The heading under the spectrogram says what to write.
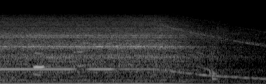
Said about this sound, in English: Sorry, I thought the best way to explain was just by doing, and the vacuum just happens to be right next to me.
